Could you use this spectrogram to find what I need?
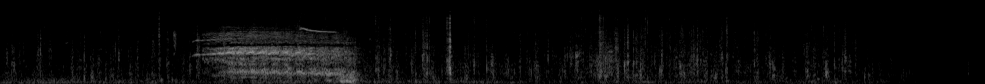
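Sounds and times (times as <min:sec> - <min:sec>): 
horse whinnying: 0:01.9 - 0:03.6.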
